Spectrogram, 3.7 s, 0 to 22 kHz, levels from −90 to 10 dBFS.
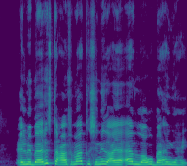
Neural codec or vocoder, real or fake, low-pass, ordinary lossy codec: none; real; none; none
